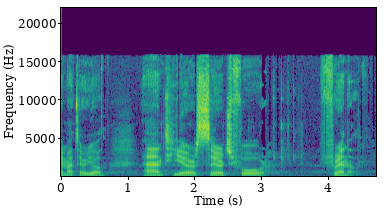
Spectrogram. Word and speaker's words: Fresnel: to your overlay material and here search for frenel it's spelled f r e s n l then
